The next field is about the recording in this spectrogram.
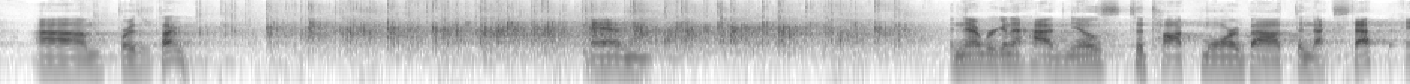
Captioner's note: applause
